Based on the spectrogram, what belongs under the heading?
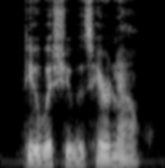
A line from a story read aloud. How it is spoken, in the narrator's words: asked quietly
